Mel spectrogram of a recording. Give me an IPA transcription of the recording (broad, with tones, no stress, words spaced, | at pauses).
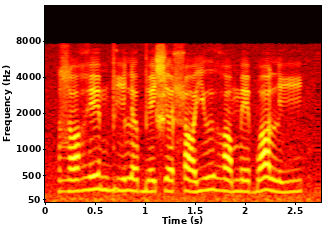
zɒ˩˧ɦe˧˥˧mbi˧˩˧ lə˩˧ be˩˧ɕə˨˩ɬɒ˧˩˧jɯ˧˥˧ ɦɒ˧˩˧me˨˩bɒ˧˥˧ li˩˧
